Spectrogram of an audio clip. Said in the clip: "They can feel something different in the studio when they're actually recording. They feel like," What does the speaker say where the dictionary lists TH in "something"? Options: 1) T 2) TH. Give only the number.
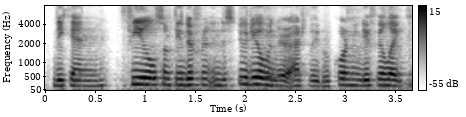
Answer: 2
